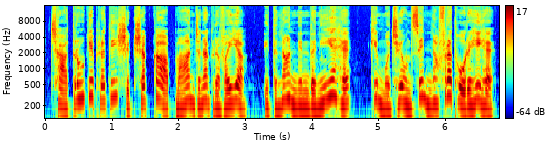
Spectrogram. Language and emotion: Hindi, disgusted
